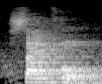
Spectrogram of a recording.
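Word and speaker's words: Tsangpo: river is known as Sangpo, जहां पे spelling जो होती है टी से शुरू होती है, SANG, Sangpo।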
